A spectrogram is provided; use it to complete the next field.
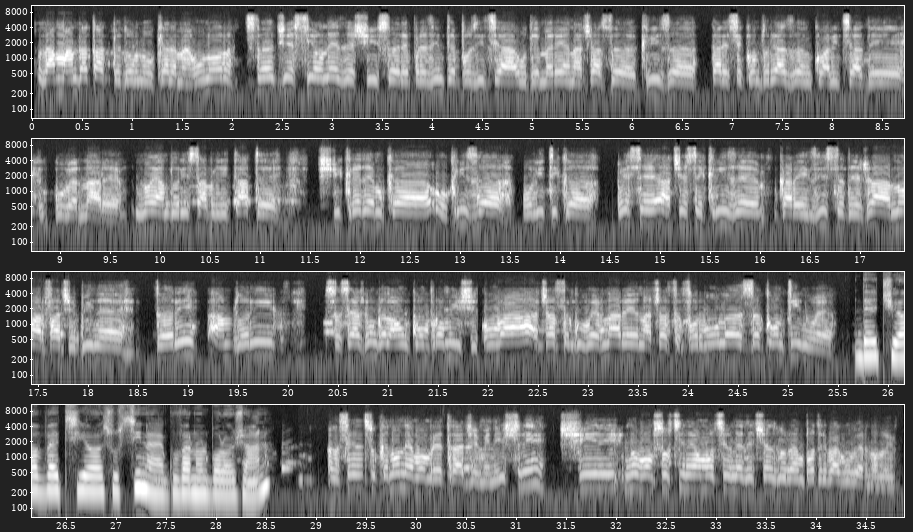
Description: Purtătorul de cuvânt al UDMR, deputatul Csoma Botond: „Am dori să se ajungă la un compromis și această guvernare, în această formulă, să continue”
